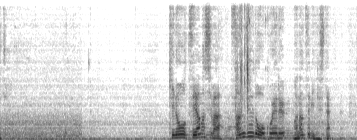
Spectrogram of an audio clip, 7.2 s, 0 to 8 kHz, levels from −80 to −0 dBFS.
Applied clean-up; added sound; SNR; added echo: none; Camera; 14 dB; reverberation time 2.5 s.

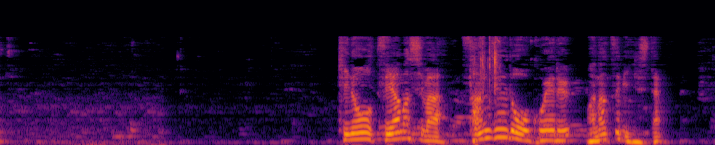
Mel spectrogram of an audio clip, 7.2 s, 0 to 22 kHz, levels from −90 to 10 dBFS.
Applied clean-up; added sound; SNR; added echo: classical method WPE with log-MMSE.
